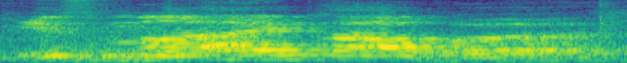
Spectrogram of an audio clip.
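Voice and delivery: ordinary talk, nothing marked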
